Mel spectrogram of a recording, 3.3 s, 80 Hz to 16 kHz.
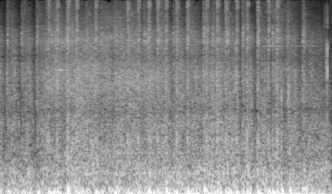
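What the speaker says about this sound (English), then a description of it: "God, these guns just delete things" Machine guns of a P-38L fighter aircraft in a flight game, firing as a dense, continuous rattling burst that is loud and close, with a low rumble underneath and no break for the full few seconds.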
